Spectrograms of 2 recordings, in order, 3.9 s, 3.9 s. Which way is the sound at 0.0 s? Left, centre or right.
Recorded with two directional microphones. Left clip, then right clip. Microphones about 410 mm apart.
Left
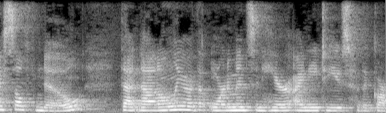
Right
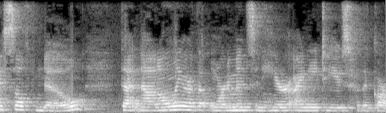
Centre.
